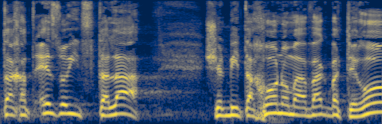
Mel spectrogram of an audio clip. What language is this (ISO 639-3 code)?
heb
